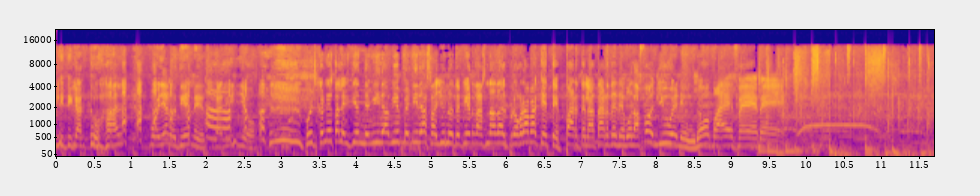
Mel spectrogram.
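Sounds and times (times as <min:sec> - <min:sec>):
speech: 0:00.0 - 0:09.8
laughter: 0:00.5 - 0:03.4
audience applause: 0:09.6 - 0:11.7.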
